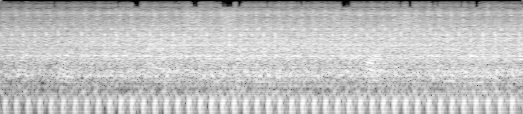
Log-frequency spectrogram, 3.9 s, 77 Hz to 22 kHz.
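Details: 2017 Honda Ruckus NPS50 50cc four-stroke scooter, after idle adjustment with inductive tachometer: quick, even putter about four beats a second, steady without misses; clean normal idle after earlier dying attributed to weak spark.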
